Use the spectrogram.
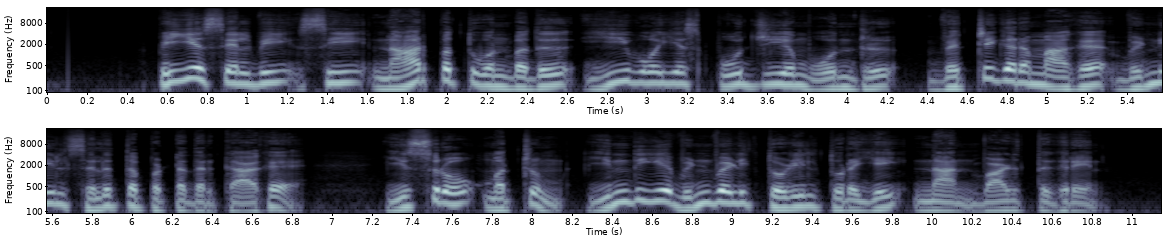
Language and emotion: Tamil, neutral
